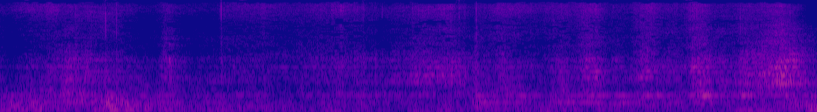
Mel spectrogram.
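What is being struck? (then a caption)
Wooden tabletop. Long fingernails scratch across a solid wooden tabletop, giving a steady, soft, rasping scrape with gentle swells and brief brighter strokes. At the end the hands lift off the surface.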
